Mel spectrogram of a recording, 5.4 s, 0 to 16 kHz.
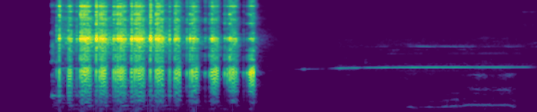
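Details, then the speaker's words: Lincoln 140 Pro-MIG, 110 V welder, test weld after setting drive-roll tension to six, before blowing out the liner: arc spits in uneven crackling bursts, stuttering about three times a second instead of a smooth sizzle; wire feed speed still too fast. "I can still feel it's feeling fast"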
